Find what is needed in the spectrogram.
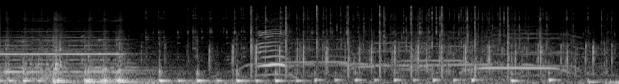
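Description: Marching band and front ensemble playing their field show: a low note pulses about four times a second under held higher tones, with bending, rising tones near the middle.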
